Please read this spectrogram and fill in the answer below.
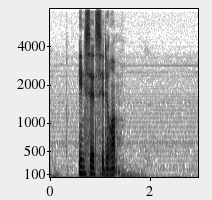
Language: Danish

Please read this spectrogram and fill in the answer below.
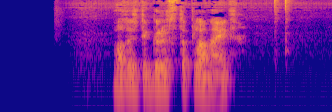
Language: Western Frisian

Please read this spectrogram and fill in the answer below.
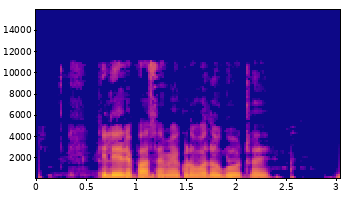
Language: Sindhi Bhil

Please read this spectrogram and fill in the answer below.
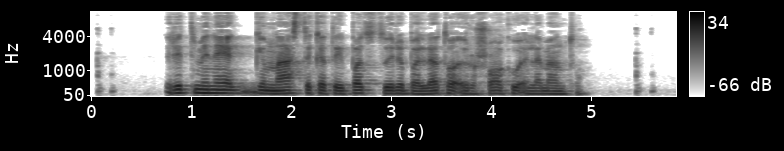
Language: Lithuanian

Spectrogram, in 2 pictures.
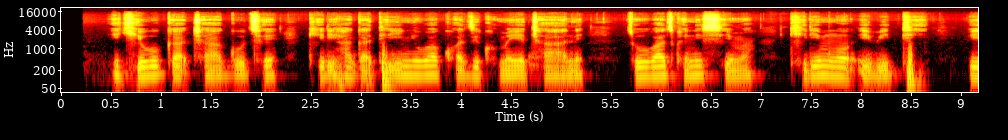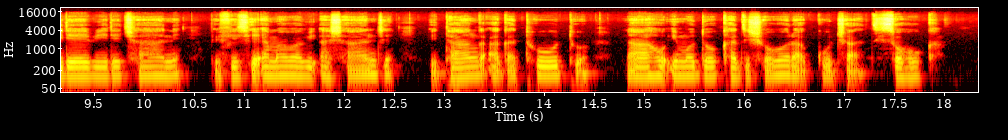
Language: Rundi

